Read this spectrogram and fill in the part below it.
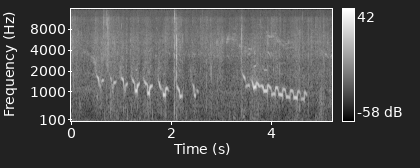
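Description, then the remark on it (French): A voice imitates the song of a woodlark, a small lark: a run of about eight short, falling fluty notes, then a longer quavering, warbling trill, with no talking over it. “Là, ce qu'on entend au-dessus, c'est une alouette Lulu, c'est une petite alouette très mignonne, mais je sais pas si elle chante en vol, elle est au-dessus de nous, mais comme elle est loin, on la voit pas.”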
